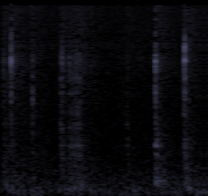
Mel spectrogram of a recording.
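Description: Faint, irregular light clicks of a loom hook and rubber bands against the plastic pins of a Rainbow Loom as bands are looped over, about five small clicks in two seconds.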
